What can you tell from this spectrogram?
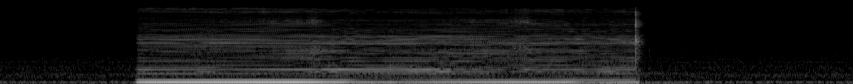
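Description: Electric hair clippers buzzing as a head is shaved. The buzz starts suddenly about a second and a half in, drops somewhat in level partway through, and cuts off after about five seconds.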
